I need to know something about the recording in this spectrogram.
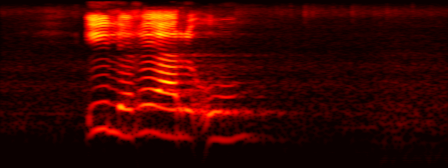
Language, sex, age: Northern Sotho, female, 20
